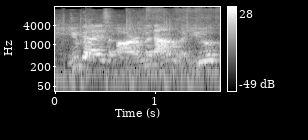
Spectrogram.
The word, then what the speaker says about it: Manamana: Anytime you meet somebody and they're like, how do you say the name? Manamana, Manamana? No, not mayonnaise. It's Manamana.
